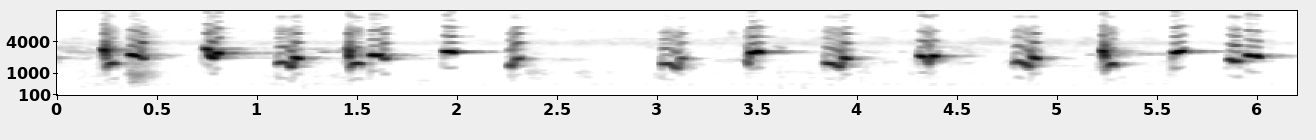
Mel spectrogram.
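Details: Sooty-headed bulbul singing long 'full ropel' song used to tutor caged birds: bright, bubbly paired notes and whistles repeated rapidly, with a brief gap midway.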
